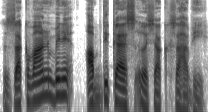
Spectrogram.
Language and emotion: Kashmiri, neutral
